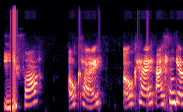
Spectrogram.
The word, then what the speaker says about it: Aoife: We pronounce it Aoife.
